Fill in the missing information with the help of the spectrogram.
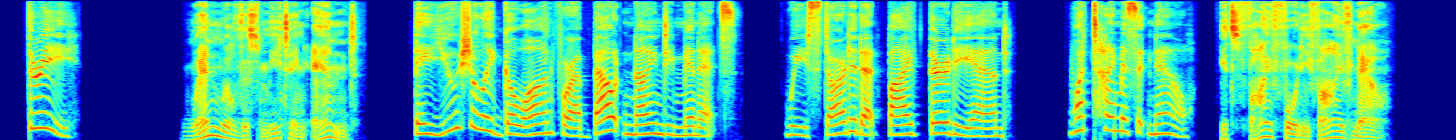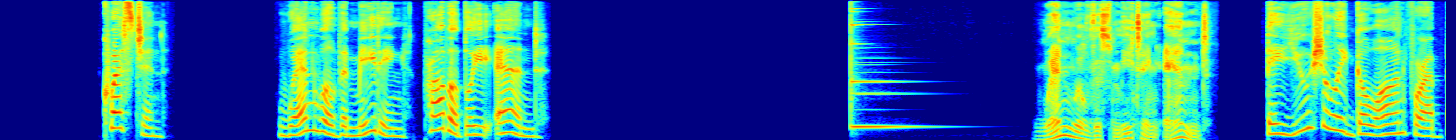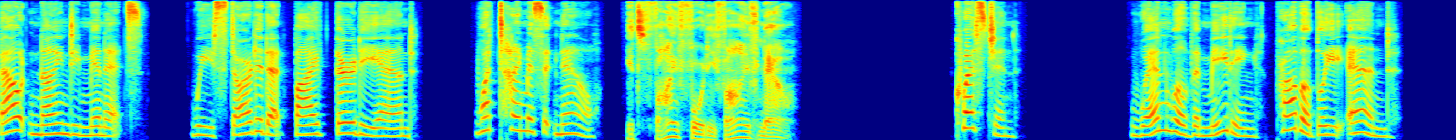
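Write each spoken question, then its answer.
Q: When will the meeting probably end?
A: At 7:00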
